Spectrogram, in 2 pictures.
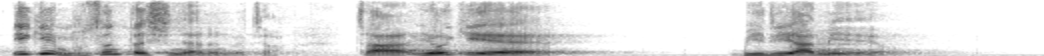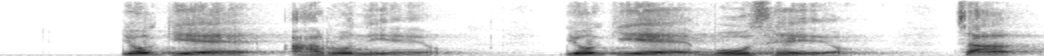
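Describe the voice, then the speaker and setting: A preacher giving a sermon in an emphatic way, putting rhetorical questions to the congregation and acting out quoted dialogue in a raised voice. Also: mid-range voice.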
